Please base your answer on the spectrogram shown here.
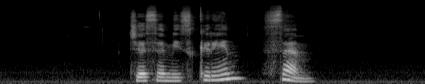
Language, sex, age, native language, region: Slovenian, female, 30-49, Slovenian, Drava region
